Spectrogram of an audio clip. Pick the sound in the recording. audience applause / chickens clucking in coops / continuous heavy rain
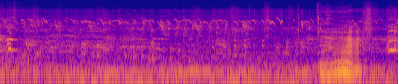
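chickens clucking in coops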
